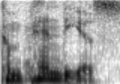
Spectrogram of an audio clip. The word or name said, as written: compendious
